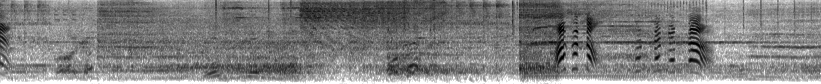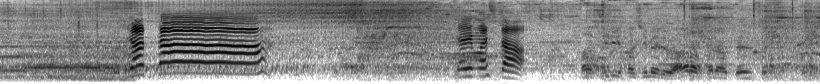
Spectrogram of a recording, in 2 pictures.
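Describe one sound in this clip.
A slot machine plays upbeat music and electronic sound effects.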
